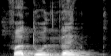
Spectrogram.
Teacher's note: دال کو کاف کے اوپر تشدید زور دیں گے. فتذکر، اگلے کاف کو نم سے ادا کریں گے، را کو موٹا ادا کریں گے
